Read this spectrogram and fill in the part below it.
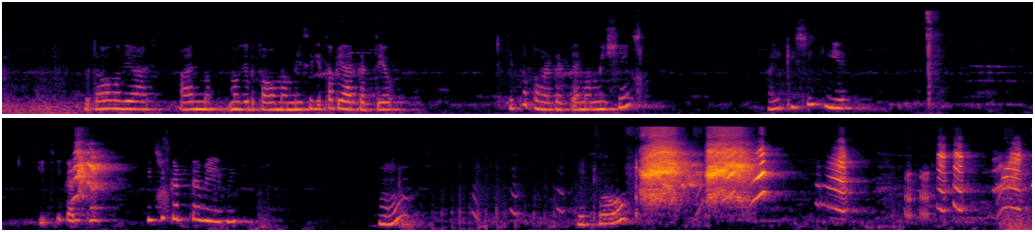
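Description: A rose-ringed parakeet talks in a mimicked human voice.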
